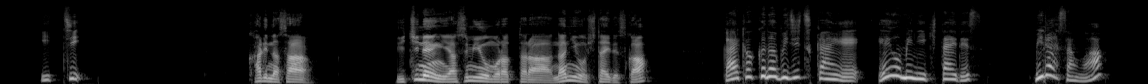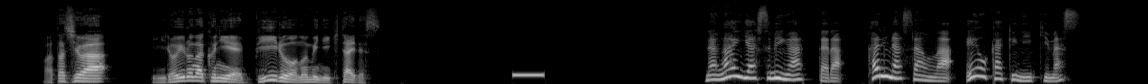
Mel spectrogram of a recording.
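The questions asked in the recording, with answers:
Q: 長い休みがあったらカリナさんは絵を描きに行きます。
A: ×(誤り):カリナさんは外国の美術館へ絵を見に行きたい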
